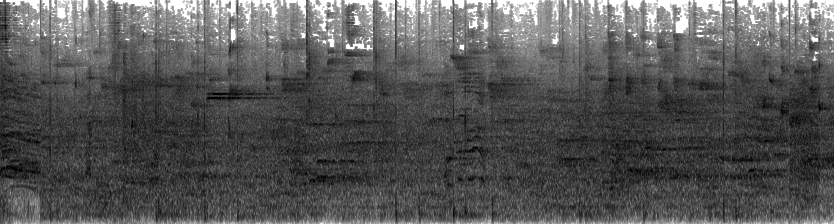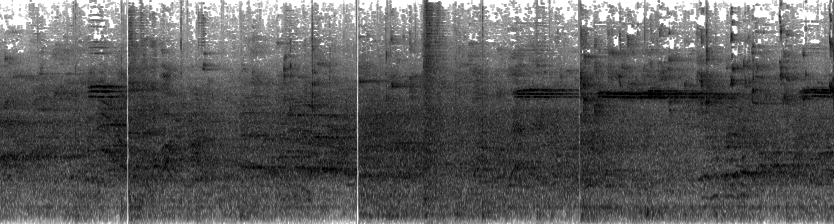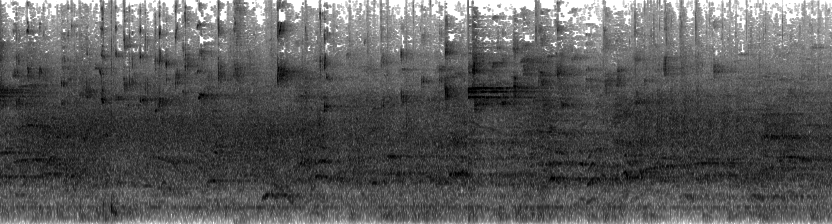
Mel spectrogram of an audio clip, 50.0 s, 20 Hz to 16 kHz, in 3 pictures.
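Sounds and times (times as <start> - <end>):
sneakers squeaking: 0.0 - 23.4, 24.2 - 48.2
indistinct shouts and chatter: 0.0 - 50.0.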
